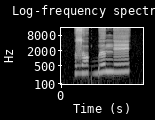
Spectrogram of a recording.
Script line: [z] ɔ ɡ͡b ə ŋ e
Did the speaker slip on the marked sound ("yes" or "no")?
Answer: no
